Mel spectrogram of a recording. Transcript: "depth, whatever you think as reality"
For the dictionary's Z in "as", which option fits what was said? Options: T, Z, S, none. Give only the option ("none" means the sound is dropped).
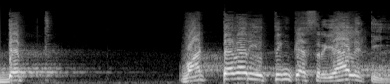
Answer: S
